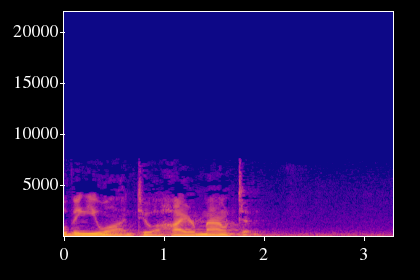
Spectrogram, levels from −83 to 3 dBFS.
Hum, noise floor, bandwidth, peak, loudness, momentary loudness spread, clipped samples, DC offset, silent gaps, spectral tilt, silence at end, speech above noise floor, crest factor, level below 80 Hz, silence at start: none; -43 dBFS; 7.6 kHz; -2 dBFS; -19 LUFS; 15 LU; under 0.1%; under 0.1%; none; -8.5 dB/octave; 0.1 s; 24 dB; 18 dB; -48 dBFS; 0 s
